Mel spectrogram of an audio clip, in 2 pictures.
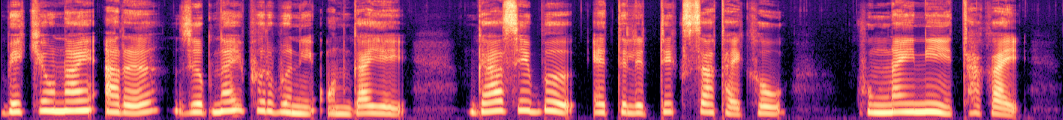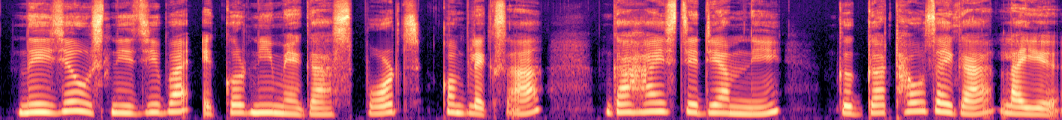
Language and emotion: Bodo, neutral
